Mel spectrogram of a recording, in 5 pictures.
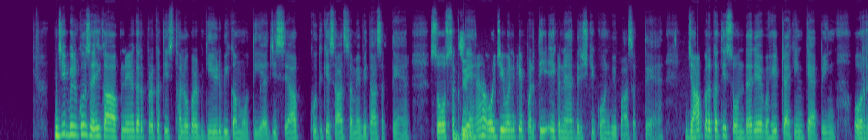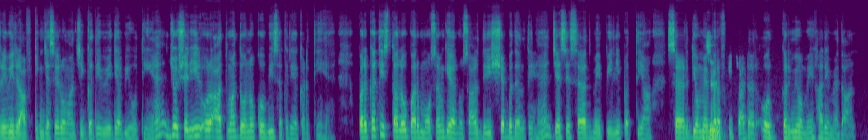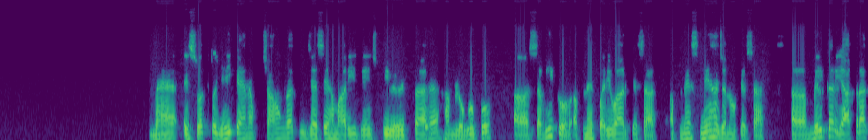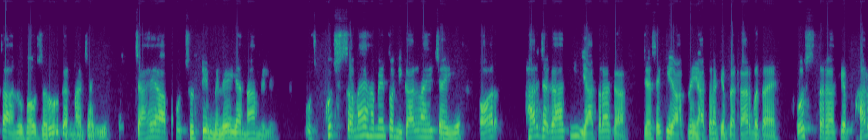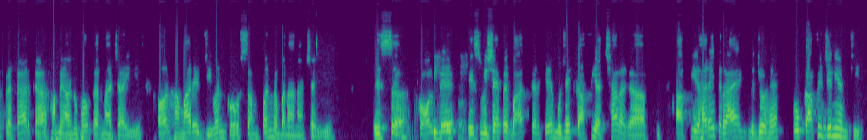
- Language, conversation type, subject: Hindi, unstructured, आप विभिन्न यात्रा स्थलों की तुलना कैसे करेंगे?
- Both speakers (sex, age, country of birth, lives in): male, 20-24, India, India; male, 35-39, India, India
- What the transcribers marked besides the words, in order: "भीड़" said as "घीड़"; static; other background noise; distorted speech; other noise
